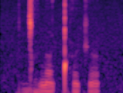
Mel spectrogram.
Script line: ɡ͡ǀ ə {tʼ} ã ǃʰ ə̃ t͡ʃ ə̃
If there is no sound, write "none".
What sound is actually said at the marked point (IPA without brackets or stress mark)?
n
